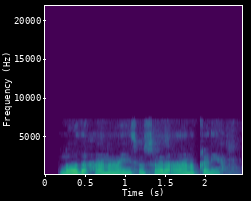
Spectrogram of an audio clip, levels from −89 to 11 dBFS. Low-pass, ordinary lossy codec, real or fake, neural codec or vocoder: 7.2 kHz; none; real; none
